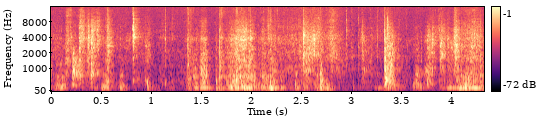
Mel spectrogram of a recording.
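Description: Pages of a new 160 gsm sketchbook being opened and turned by hand: soft paper rustling with scattered light taps and clicks, one sharper click a little past three seconds in.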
